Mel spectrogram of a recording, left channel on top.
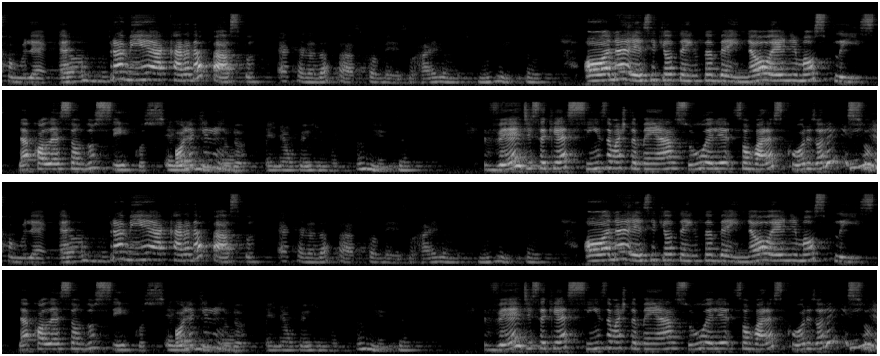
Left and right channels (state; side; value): quieter; right; 3.9 dB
